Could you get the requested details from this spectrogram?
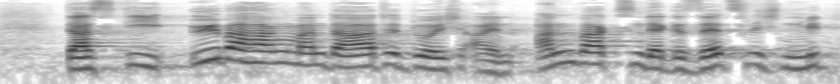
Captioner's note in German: none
